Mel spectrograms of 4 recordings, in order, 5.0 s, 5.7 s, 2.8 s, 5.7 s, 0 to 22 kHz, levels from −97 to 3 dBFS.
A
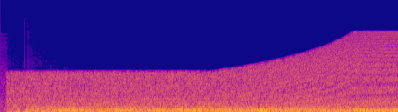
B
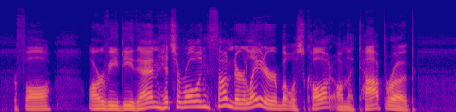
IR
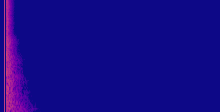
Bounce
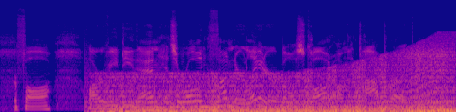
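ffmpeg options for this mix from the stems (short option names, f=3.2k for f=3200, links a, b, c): -filter_complex "[0:a]highshelf=f=2.1k:g=-12,adelay=1050,volume=-5.5dB[a];[1:a]alimiter=level_in=4dB:limit=-24dB:level=0:latency=1,volume=-4dB,acompressor=threshold=-44dB:ratio=5,volume=-1.5dB,asplit=2[b][c];[c]apad=whole_len=266188[d];[a][d]sidechaincompress=threshold=-53dB:ratio=8:attack=5.1:release=160[e];[e][b]amix=inputs=2:normalize=0,equalizer=f=3k:w=2.8:g=8,aecho=1:1:5.4:0.39,acompressor=threshold=-31dB:ratio=3"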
